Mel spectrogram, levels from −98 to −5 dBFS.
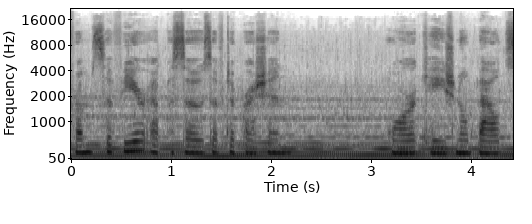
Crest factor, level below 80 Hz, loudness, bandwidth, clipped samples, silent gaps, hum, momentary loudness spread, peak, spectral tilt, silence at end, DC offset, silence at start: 16 dB; -40 dBFS; -19 LUFS; 18.5 kHz; under 0.1%; none; 50 Hz at -45 dBFS; 8 LU; -2 dBFS; -5.5 dB/octave; 0 s; under 0.1%; 0 s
